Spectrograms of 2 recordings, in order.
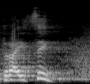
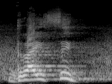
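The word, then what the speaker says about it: dreißig: इट is known to बी as asset and इट is pronounced as a sharp sound of double S in German language S. सो इट इज ड्राइसिग. ड्राइसिग.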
